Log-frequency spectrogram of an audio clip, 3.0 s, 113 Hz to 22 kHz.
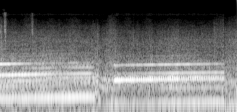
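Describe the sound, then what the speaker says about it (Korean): A Mercedes-AMG CLA 45 S 4Matic+ with its 2-litre engine in Sport Plus mode revs hard under way, a loud, steady climbing drone that drops briefly at a shift and then climbs again, close and with no talk over it. "엔진 사운드가 대단하죠"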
